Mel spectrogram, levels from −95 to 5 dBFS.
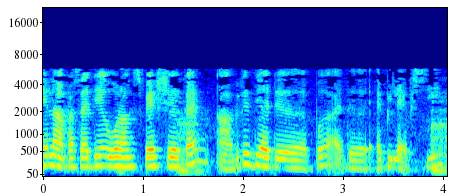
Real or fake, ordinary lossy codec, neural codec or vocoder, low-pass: real; MP3, 24 kbps; none; 7.2 kHz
